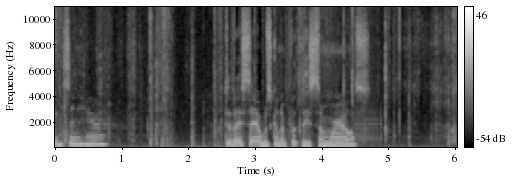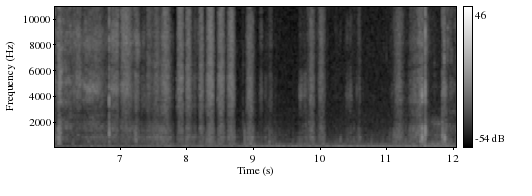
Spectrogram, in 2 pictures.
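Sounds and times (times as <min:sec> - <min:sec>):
paper and card rustling: 0:00.0 - 0:12.0.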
